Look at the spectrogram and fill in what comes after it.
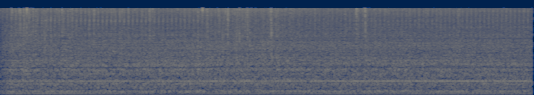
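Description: Steady noise of heavy rain heard from indoors through a window, with a low, steady hum underneath.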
